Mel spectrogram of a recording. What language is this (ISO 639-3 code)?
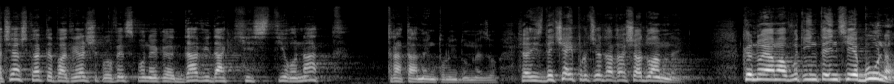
ron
